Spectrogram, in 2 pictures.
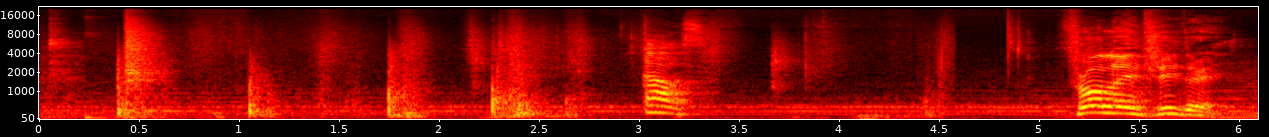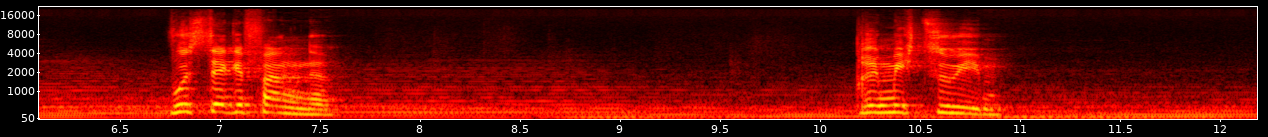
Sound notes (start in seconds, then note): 3.1 Fredriech speaking German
